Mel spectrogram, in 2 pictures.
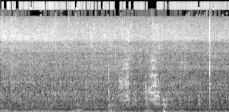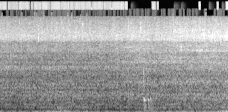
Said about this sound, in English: we're still cooking the peppers and the onion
